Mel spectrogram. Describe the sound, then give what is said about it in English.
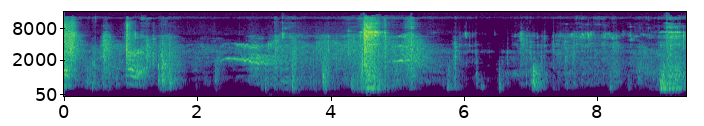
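A horse whinnies loudly outside, with a drawn-out, wavering neigh amid snorts and shuffling, while hooves clop irregularly on hard ground. “The horse is outside.”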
